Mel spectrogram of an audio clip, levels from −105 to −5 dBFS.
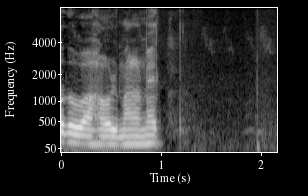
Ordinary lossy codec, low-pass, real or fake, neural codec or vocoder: none; none; real; none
